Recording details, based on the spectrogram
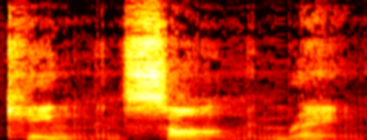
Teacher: English uses it in words like king and song and ring. It's basically an N that you make using the back of your tongue instead of the front.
